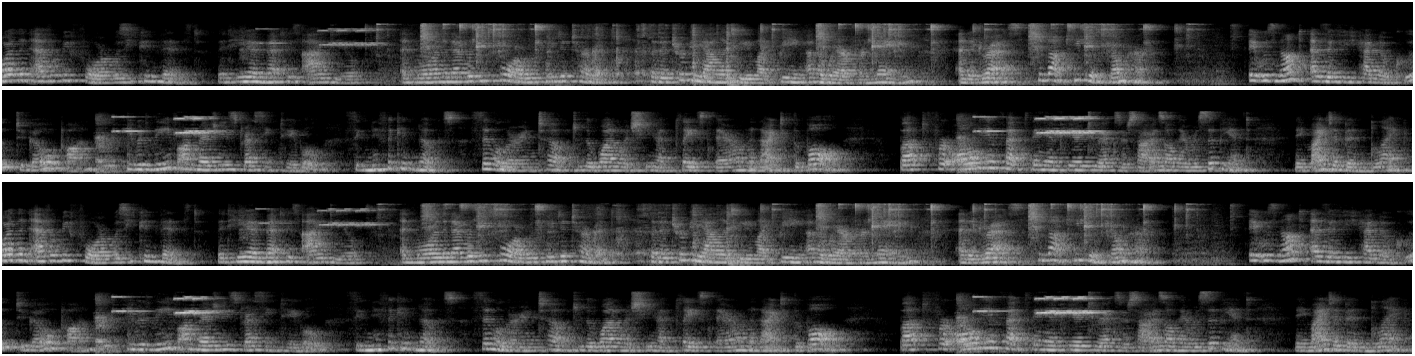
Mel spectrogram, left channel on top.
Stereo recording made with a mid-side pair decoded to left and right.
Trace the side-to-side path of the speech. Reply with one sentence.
In this clip you hear the speech move from right to left.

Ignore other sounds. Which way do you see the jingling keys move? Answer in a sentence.
You can hear the jingling keys travel towards the right.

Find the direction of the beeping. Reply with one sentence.
You can hear the beeping on the right.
